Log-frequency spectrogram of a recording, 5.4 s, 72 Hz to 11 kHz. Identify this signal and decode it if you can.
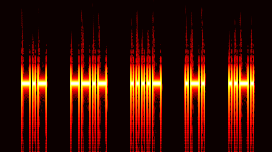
Morse code, heard as a keyed tone, about 23 wpm, spaced as for 13 wpm, 700 Hz. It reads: KQ4RF
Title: USA Call Signs - 5 Characters - 3x Character Spacing - 22wpm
